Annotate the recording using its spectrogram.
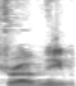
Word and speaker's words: Drobny: And the pronunciation is Drobny with a strong O. Very important.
